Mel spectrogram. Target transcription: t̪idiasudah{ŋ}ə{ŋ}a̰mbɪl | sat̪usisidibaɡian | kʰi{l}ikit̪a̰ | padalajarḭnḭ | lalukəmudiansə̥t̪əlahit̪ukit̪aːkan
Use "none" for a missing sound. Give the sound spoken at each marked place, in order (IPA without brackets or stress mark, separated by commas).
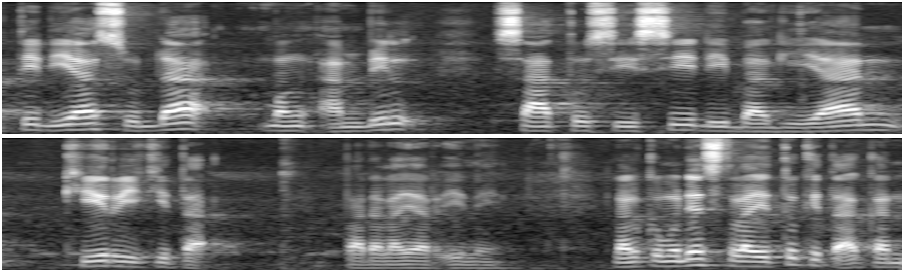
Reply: m, ŋ, ɾ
